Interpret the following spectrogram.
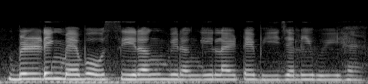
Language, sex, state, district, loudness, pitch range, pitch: Hindi, female, Uttar Pradesh, Saharanpur, -17 LUFS, 215-235 Hz, 225 Hz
